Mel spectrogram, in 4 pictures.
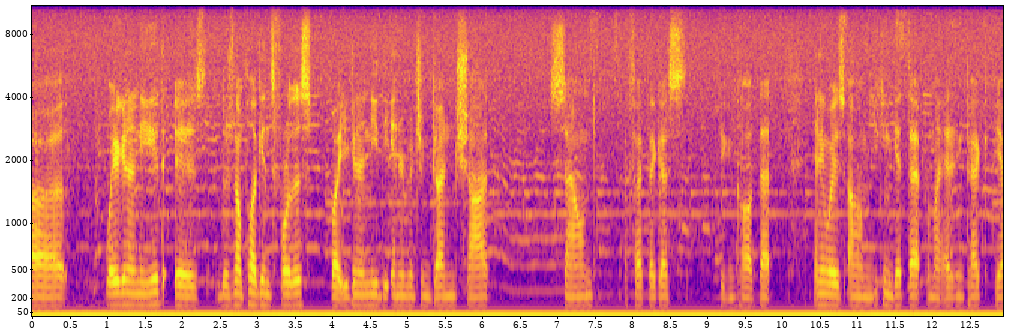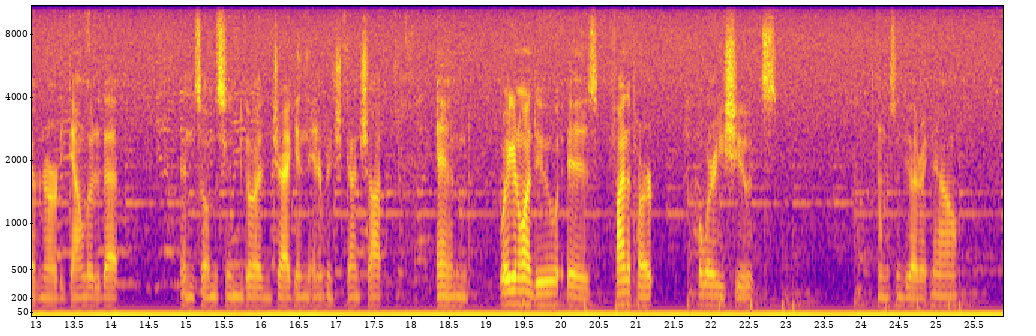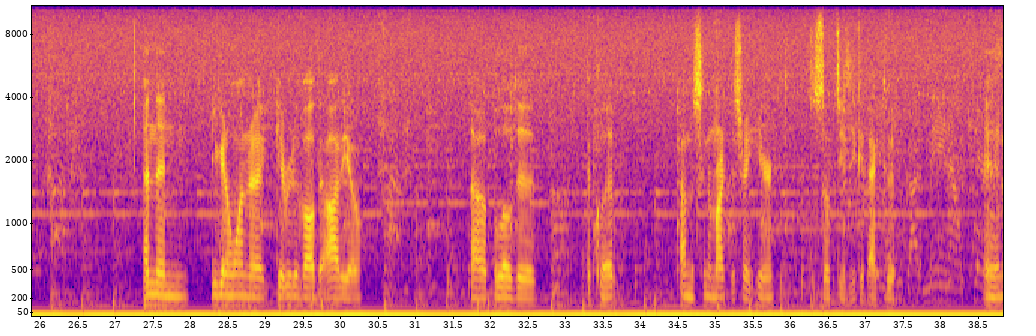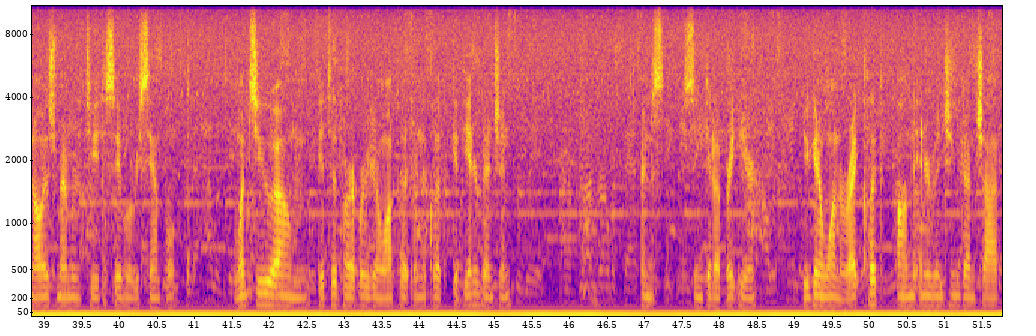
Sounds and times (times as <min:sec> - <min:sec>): Speech: 0:00.0 - 0:06.2, 0:06.9 - 0:21.2, 0:21.8 - 0:22.9, 0:24.2 - 0:25.4, 0:27.3 - 0:30.8, 0:31.7 - 0:32.7, 0:33.3 - 0:33.8, 0:34.5 - 0:51.7
Music: 0:00.0 - 0:51.7.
